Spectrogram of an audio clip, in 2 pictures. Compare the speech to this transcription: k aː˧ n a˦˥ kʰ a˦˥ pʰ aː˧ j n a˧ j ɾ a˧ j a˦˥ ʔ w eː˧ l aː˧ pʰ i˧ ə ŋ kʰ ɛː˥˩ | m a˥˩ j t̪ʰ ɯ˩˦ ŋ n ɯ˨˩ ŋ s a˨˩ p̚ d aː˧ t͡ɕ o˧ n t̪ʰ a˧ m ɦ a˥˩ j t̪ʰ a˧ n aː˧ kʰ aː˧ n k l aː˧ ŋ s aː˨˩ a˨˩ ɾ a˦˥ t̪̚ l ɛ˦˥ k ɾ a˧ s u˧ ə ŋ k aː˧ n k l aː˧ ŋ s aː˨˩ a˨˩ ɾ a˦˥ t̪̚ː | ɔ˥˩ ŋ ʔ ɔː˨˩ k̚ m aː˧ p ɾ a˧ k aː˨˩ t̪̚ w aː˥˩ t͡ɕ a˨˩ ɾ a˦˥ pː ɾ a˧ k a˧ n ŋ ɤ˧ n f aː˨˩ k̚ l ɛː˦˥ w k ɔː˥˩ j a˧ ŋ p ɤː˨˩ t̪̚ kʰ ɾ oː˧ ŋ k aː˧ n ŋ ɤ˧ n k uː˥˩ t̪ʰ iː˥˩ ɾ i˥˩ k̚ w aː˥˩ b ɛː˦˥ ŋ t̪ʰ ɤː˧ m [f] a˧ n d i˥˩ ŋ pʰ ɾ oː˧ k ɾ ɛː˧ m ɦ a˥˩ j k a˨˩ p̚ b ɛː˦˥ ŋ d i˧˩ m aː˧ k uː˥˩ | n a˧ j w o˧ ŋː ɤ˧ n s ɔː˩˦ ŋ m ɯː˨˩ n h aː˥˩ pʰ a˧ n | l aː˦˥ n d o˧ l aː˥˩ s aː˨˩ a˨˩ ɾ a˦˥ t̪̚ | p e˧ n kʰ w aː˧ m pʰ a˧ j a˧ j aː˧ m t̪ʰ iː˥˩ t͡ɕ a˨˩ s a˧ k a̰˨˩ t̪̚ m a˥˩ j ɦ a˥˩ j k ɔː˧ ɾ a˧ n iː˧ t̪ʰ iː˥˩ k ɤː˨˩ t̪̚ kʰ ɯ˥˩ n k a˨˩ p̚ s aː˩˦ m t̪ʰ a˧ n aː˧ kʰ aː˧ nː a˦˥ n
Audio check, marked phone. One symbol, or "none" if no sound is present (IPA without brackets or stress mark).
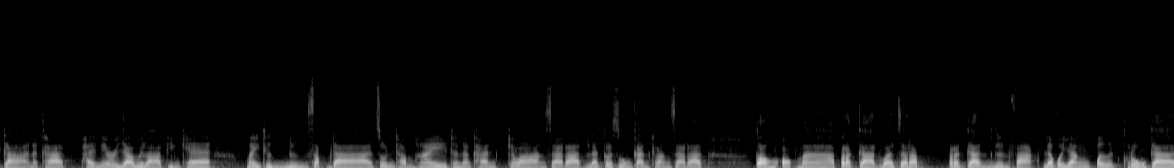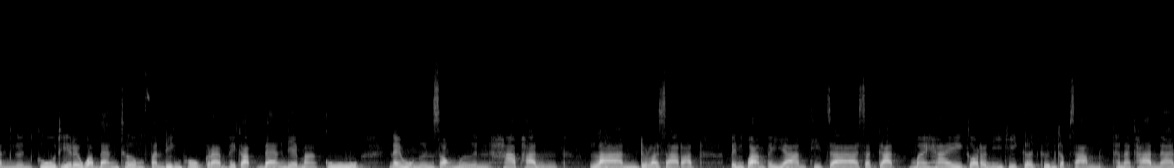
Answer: f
